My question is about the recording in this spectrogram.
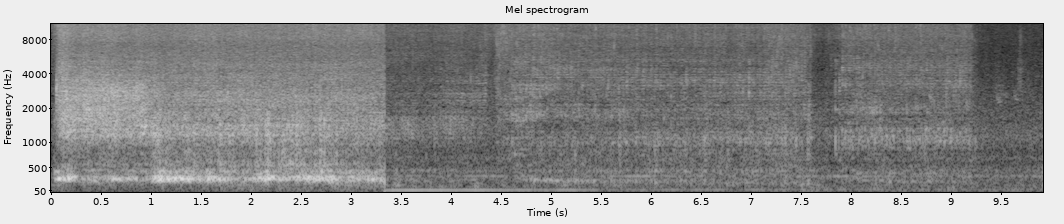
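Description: Water from a garden hose's pistol-grip spray nozzle splashing into plastic chicken waterers as they fill. Loud at first, it drops to a quieter stream about a third of the way in, breaks off briefly, and stops shortly before the end.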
